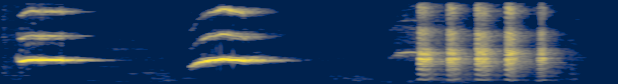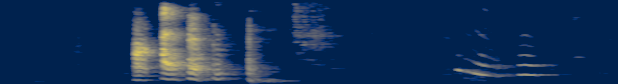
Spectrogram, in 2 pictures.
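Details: Talking green ring-necked parakeet: two loud whistled squeals, then two bursts of rapid, buzzy, speech-like syllables, and a soft falling note at the end.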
